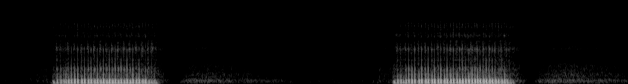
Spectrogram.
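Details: Snoring during a nap: loud, harsh rattling snores on each in-breath, each followed by a softer out-breath, at about 18 breaths a minute.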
